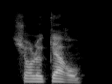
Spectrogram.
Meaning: 1. down, on the ground (as a result of having fainted or keeled over) 2. by the wayside, stranded 3. penniless, broke
- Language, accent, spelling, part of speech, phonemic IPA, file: French, France, sur le carreau, adverb, /syʁ lə ka.ʁo/, LL-Q150 (fra)-sur le carreau.wav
